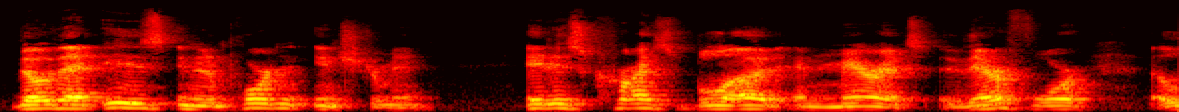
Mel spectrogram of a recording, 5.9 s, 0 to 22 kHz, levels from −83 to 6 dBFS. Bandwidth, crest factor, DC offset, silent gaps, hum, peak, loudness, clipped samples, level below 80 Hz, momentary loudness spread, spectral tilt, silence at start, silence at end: 14.5 kHz; 20 dB; under 0.1%; none; none; -4 dBFS; -23 LUFS; under 0.1%; -72 dBFS; 12 LU; -5.5 dB/octave; 0.1 s; 0 s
